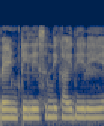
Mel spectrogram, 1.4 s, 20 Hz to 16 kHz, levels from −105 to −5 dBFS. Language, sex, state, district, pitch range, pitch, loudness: Hindi, female, Bihar, Darbhanga, 205-210 Hz, 205 Hz, -37 LUFS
